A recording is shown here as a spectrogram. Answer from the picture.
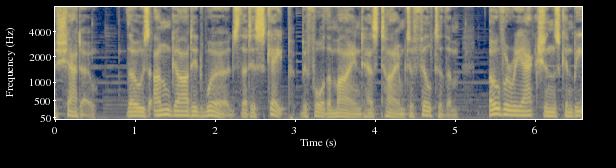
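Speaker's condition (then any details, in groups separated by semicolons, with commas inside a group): No condition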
